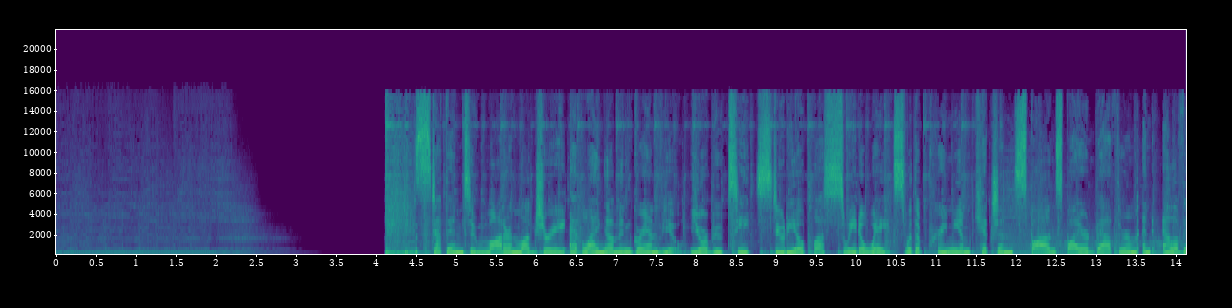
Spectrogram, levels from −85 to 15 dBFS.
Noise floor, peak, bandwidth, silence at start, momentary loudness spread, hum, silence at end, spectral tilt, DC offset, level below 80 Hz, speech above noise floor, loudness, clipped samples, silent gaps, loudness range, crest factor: -74 dBFS; -8 dBFS; 16.5 kHz; 0 s; 4 LU; none; 0 s; -4 dB/octave; under 0.1%; -40 dBFS; 55 dB; -19 LUFS; under 0.1%; 3.52-4.11 s; 5 LU; 14 dB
